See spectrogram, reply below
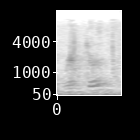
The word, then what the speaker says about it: Richter: First name, Alan, and I'll spell that, A-L-A-N. Nobody gets it right. Second name, Richter, R-I-C-H-T-E-R, and your address.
